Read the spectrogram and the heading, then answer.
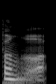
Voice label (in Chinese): "fen4e2", Chinese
